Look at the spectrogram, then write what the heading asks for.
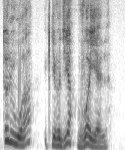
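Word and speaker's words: תנועה: Et le mouvement en hébreu, et c'est un mot qui se prononce tenoua, qui veut dire voyelle. E il movimento in ebraico è una parola che si pronuncia tenua e che vuol dire vocale.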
